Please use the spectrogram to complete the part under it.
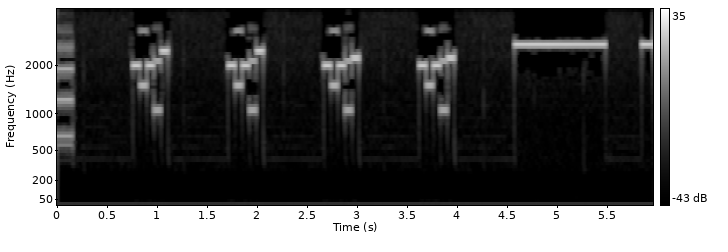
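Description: Five-tone selective call (ZVEI), heard as quick runs of five tones, tones of about 70 ms. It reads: 85810 85810 85819 85819
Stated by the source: Received on SDR.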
